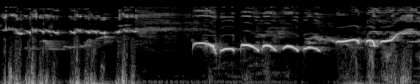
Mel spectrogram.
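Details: Kacer, the oriental magpie-robin, in full song with spread tail: high sliding whistles over clicking notes, then a loud wavering whistled run that rises at the end.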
